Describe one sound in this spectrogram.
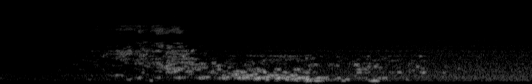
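A heavy metal door scrapes as it swings open.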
